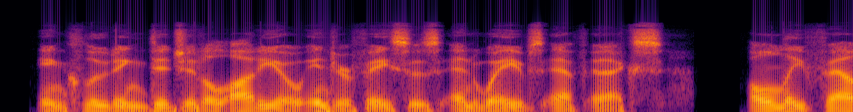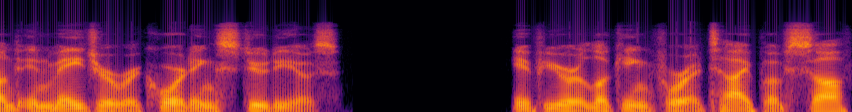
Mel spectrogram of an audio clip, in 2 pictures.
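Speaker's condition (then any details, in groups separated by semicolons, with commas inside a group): No condition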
